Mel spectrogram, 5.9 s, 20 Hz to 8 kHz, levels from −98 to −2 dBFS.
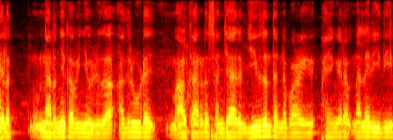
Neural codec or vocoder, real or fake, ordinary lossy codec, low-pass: none; real; none; none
